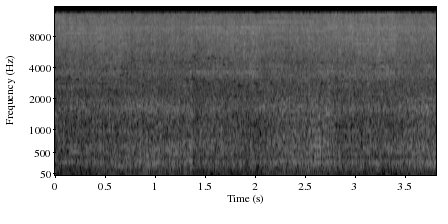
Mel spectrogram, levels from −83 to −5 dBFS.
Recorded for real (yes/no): yes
